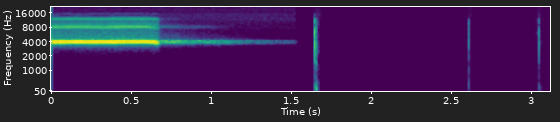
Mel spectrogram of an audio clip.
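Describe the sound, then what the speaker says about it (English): A referee's whistle in the eFootball video game gives one long, loud, shrill blast that fades into a silent gap. Three short, sharp clicks follow, and no one speaks. "There's the whistle."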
